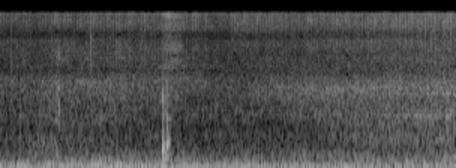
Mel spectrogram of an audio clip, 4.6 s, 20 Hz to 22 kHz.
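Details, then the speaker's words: 1992 Volvo 240 daily driver after new fuel pumps, filter, plugs, wires, radiator, water pump and timing set: starts right up, low steady even idle with no knocks, misses or whines, runs healthy. "i'll start it up like i said starts right up idle is fine uh it's a good running car"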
